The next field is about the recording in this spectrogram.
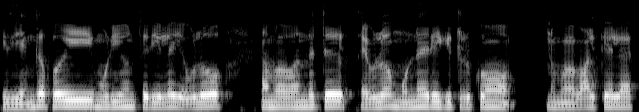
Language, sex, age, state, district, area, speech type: Tamil, male, 18-30, Tamil Nadu, Salem, urban, spontaneous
